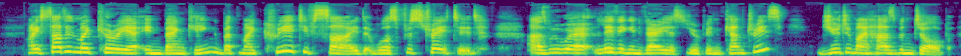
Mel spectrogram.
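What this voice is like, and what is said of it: French accent. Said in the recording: “my background is French, as you can probably hear from my accent.”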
